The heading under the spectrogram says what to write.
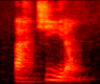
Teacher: Stressed syllable before the last one. Partiram. And remember, it's before the last one, because if the stressed syllable is the last one, it's future.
